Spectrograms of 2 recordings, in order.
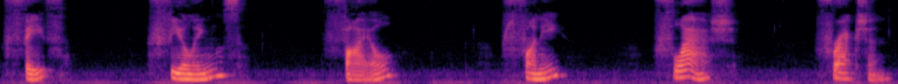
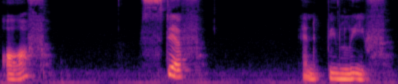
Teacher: we form this sound by placing our top front two teeth against our lower lip and then blowing out without using our voice and this f sound can occur at the beginning middle or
